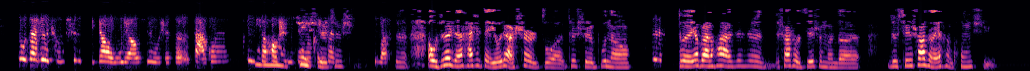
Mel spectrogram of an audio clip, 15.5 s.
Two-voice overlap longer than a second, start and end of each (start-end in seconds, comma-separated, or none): 3.8-5.1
